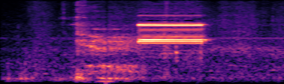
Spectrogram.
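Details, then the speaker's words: DJI Goggles/Mavic Pro controller during a firmware update with the drone powered off gives one sharp, high-pitched half-second beep. This is the no-connection alarm, silenced by toggling a switch. "But I have to keep resetting the connection on it, because it'll start to scream here in a minute."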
